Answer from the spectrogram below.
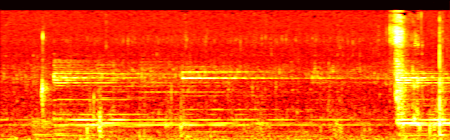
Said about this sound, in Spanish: Perdón, creo que fueron como cinco sorbos. Escucharon eso.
